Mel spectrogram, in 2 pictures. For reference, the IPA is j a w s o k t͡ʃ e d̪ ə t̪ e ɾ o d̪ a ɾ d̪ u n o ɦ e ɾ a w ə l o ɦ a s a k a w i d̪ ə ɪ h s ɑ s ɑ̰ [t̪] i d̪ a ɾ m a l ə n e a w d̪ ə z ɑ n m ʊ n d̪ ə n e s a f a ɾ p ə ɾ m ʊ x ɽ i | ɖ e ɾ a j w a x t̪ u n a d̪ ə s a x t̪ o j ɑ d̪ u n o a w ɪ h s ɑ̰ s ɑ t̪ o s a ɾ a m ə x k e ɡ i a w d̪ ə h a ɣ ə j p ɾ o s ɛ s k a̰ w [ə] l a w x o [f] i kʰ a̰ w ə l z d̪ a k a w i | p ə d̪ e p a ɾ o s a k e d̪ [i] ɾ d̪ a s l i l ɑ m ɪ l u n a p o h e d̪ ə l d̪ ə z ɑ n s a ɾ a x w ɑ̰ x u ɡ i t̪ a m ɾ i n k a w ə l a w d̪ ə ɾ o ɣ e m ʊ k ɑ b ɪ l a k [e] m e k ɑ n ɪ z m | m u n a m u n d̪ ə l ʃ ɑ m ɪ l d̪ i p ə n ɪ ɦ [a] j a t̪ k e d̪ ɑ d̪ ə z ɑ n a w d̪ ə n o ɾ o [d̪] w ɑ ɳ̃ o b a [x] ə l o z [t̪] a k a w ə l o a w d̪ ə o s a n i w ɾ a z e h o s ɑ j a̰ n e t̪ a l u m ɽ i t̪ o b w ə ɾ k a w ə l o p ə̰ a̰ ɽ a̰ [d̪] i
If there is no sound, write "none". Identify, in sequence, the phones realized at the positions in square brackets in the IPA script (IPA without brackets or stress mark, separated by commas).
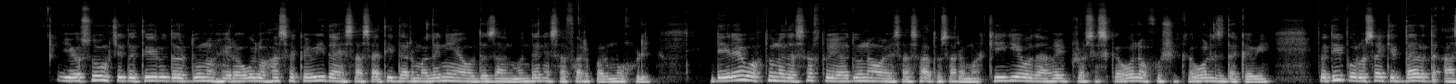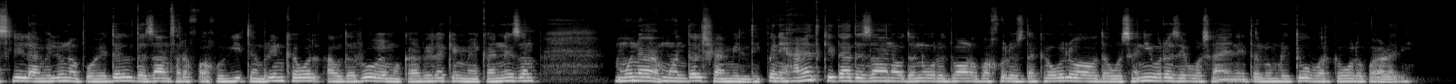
t̪, ə, ʃ, a, e, ɑ, d̪, x, d̪, d̪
